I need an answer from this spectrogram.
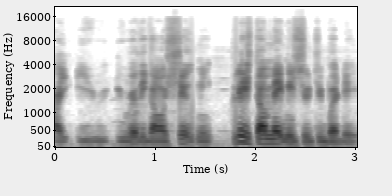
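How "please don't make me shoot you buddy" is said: put-on Indian accent. Acting out an armed robber demanding someone's valuables: Indian accent robber. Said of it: "how you take an Indian guy serious".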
